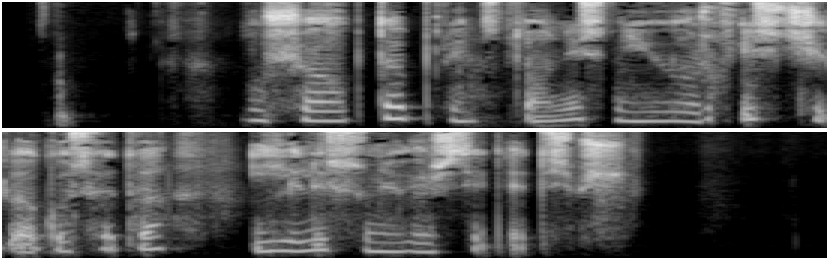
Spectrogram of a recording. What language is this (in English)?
Georgian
